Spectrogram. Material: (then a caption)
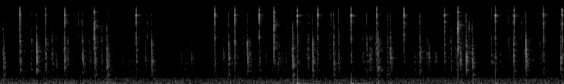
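Plastic. A pink backlit plastic mechanical keyboard with round typewriter-style keycaps and a hollow case is typed on with fingertips and long painted nails. About 32 sharp, bright, clacky keystrokes come in a quick, uneven rhythm, each dying away almost instantly, with a brief lull near the two-second mark. The typing is soft and quiet overall, with little low-end.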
